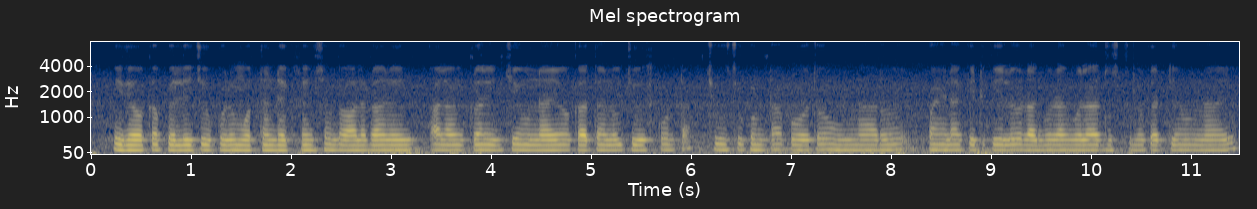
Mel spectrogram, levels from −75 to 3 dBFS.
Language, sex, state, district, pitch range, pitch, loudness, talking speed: Telugu, male, Andhra Pradesh, Guntur, 130-135 Hz, 135 Hz, -21 LUFS, 95 wpm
